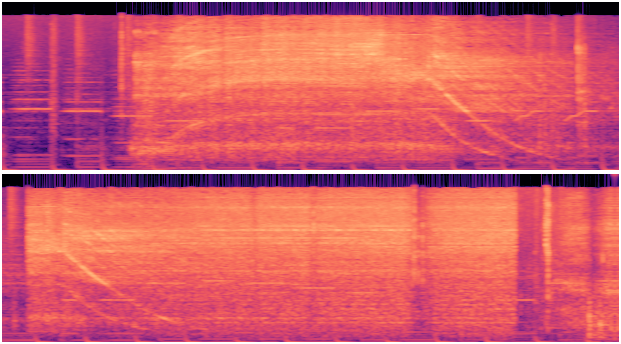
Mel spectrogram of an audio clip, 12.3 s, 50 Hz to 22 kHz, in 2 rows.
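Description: Makita LS1219L sliding compound miter saw making two cuts through multiplex plywood, each run starting suddenly and lasting about five seconds with a falling whine, over background music with a steady beat.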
